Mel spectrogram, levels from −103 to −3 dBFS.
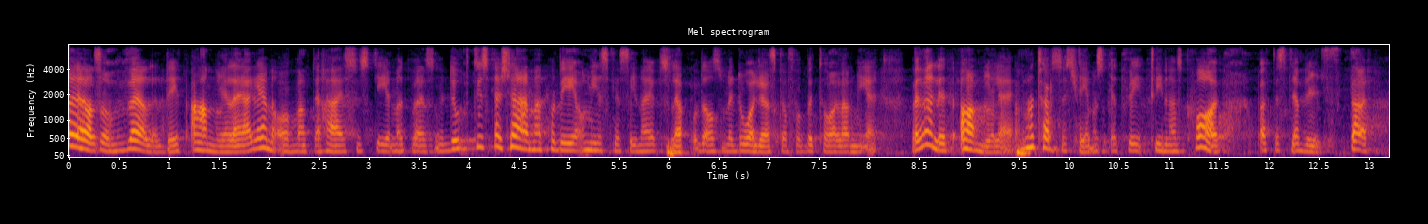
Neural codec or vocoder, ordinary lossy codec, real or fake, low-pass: codec, 24 kHz, 1.5 kbps, HILCodec; none; fake; 7.2 kHz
